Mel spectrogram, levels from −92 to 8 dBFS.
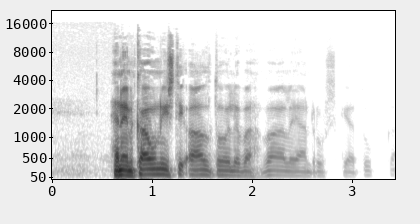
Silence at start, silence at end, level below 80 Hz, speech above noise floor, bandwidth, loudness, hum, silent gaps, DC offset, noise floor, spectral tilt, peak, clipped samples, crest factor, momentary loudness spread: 0.6 s; 1.2 s; -56 dBFS; 37 dB; 12.5 kHz; -20 LUFS; none; none; under 0.1%; -60 dBFS; -6 dB/octave; -2 dBFS; under 0.1%; 22 dB; 22 LU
